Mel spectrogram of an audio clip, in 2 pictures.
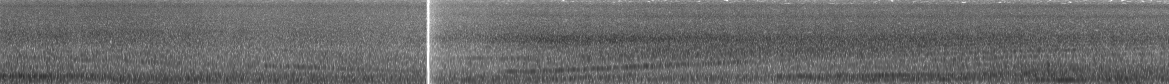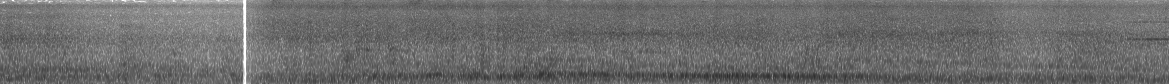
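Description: A subway train's electric motors whine, sliding down and then up in pitch.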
